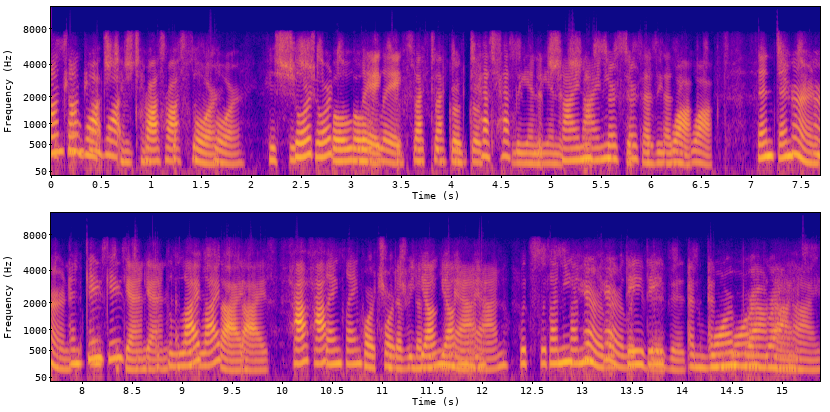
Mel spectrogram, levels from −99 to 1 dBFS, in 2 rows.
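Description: A second copy of the speech is likely being captured through a slower path, so the doubled audio track runs through the whole clip. The copy trails the original by around a fifth of a second at roughly the same level. It has no decay or room colouring, so every syllable returns as a sharp, full-band repeat rather than a reverberant tail.

From 1.86 to 3.24 s, and again from 9.01 to 11.01 s, the network appears to order the AMR-WB codec down to a lower rate to free bits for error protection. This is an AMR rate drop, and the change in sound fits a step from 12.65 to 8.85 kbit/s. The bandwidth stays the same and nothing drops out, but the speech turns rougher and more synthetic. It returns to the lightly coded HD Voice quality when the rate recovers.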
